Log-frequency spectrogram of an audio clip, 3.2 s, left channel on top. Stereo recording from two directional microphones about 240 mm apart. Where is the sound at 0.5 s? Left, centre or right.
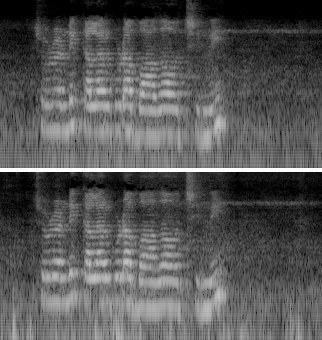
Centre.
